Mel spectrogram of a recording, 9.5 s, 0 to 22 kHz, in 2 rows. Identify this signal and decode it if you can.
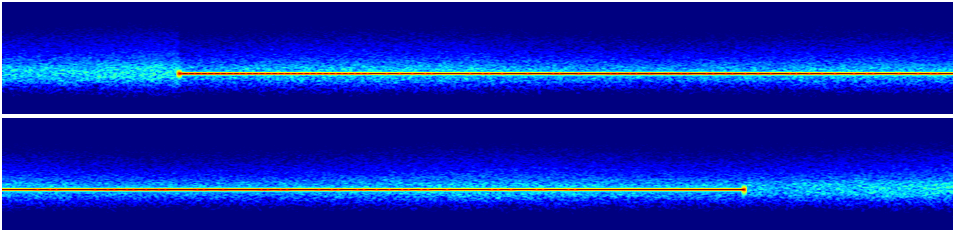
PSK31 (31.25 baud), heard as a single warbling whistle, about 1600 Hz.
